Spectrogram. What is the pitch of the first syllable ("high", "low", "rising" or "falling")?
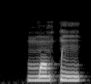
low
